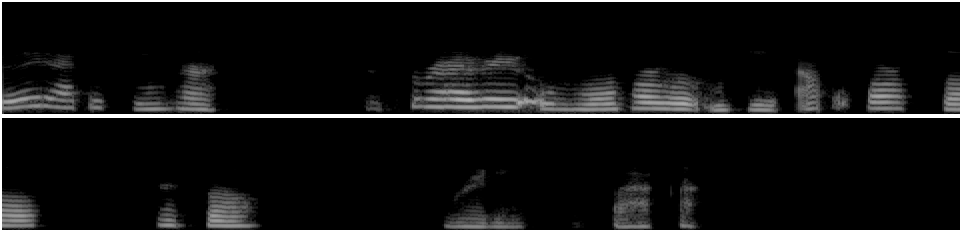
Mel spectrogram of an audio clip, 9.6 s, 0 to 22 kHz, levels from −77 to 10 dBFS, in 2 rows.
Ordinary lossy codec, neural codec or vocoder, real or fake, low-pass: none; autoencoder, 22.05 kHz, a latent of 192 numbers a frame, VITS, trained on one speaker; fake; 3.6 kHz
